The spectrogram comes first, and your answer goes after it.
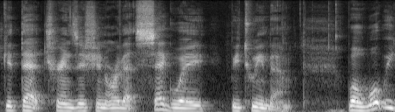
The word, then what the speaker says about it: segue: click the button now a segue of course that's how you pronounce that word actually didn't even know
